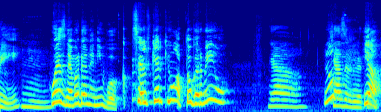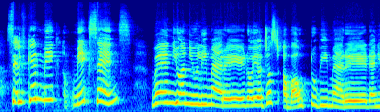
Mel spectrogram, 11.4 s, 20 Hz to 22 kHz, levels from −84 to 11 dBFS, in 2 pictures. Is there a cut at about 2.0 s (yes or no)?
yes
